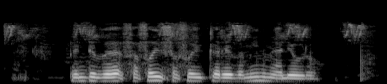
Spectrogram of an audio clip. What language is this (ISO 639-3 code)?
sbn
